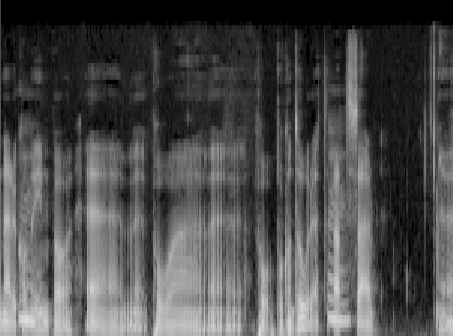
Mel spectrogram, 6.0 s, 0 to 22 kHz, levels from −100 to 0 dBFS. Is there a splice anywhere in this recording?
yes; 1 cut; at 1.1 s

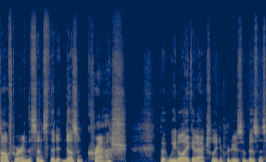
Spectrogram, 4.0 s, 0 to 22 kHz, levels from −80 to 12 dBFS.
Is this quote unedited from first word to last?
yes; 0 cuts

